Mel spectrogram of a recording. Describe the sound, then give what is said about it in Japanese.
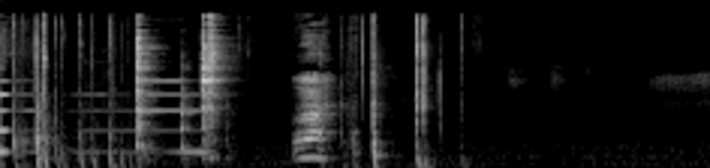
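A smartphone falls during cooking and clatters down in a quick burst of sharp knocks and taps, a voice gives a short startled exclamation, then a few more clicks as it is picked back up. “スマホが落ちたなんでこんなバタバタしてうまくいくといいけどね”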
